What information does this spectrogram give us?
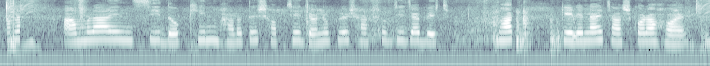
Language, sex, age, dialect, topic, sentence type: Bengali, female, 18-24, Rajbangshi, agriculture, question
